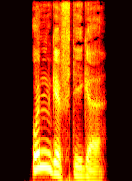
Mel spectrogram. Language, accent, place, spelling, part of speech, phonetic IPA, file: German, Germany, Berlin, ungiftige, adjective, [ˈʊnˌɡɪftɪɡə], De-ungiftige.ogg
- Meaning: inflection of ungiftig: 1. strong/mixed nominative/accusative feminine singular 2. strong nominative/accusative plural 3. weak nominative all-gender singular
